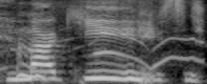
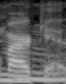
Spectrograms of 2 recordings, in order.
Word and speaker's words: Marquised: Wait, what was the one that we were mispronouncing? – Oh my God, never been marquised. We're like, what a fucking stupid title. What the fuck were they thinking? We're like, been Marcus.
